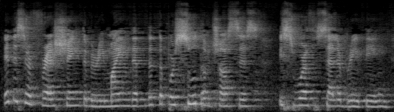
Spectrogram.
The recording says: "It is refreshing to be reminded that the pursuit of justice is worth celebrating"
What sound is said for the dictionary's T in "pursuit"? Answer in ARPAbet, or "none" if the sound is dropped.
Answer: T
